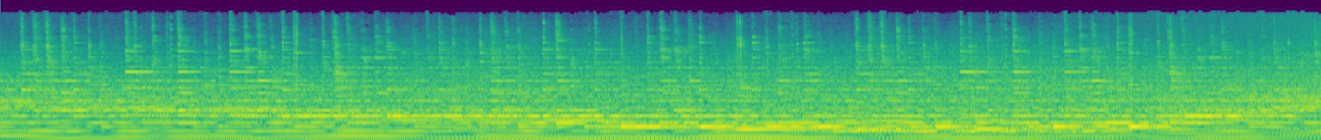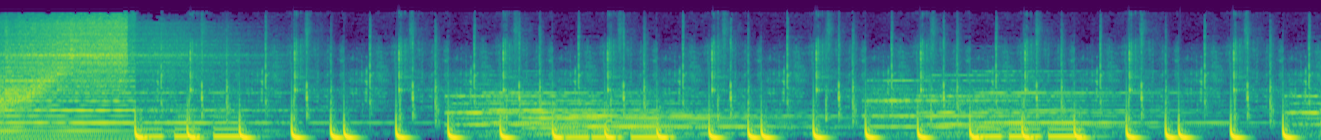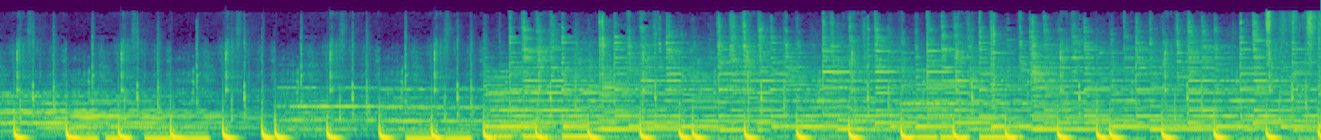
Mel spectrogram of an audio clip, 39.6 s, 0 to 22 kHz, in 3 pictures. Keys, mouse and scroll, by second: 1.6 click, 2.2 alt+click, 2.7 alt+click, 2.9 shift+click, 4.1 click, 4.9 alt+click, 7.7-8.9 drag, 9.7 click, 10.5 click, 11.4 alt+click, 12.0 alt+click, 14.1 w, 17.5 click, 18.4 click, 18.8 alt+click, 19.4 alt+click, 19.6 alt+click, 22.2 click, 22.6 click, 24.1 click, 24.8 click, 25.0 click, 25.2 click, 26.3 click, 27.2 click, 28.6 click, 30.1 alt+click, 30.5 q, 32.1 click, 35.8 click, 36.4 alt+click, 37.5 click, 39.1-39.6 right drag.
